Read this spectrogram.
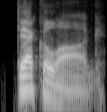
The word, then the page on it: Decalogue: American English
